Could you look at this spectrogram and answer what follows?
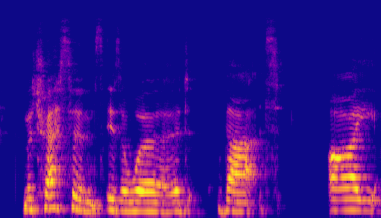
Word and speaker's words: matrescence: uh yes you have said it properly I pronounce it matrescence matrescence is a word that I am on this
